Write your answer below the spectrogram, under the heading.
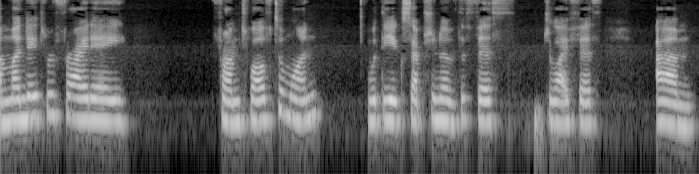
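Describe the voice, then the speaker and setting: A woman hosting a children's storytime, reading picture books aloud and chatting to families in an expressive way. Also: mid-range voice. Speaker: children's librarian, storytime host. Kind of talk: picture book read-aloud and chatty announcements to young families.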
